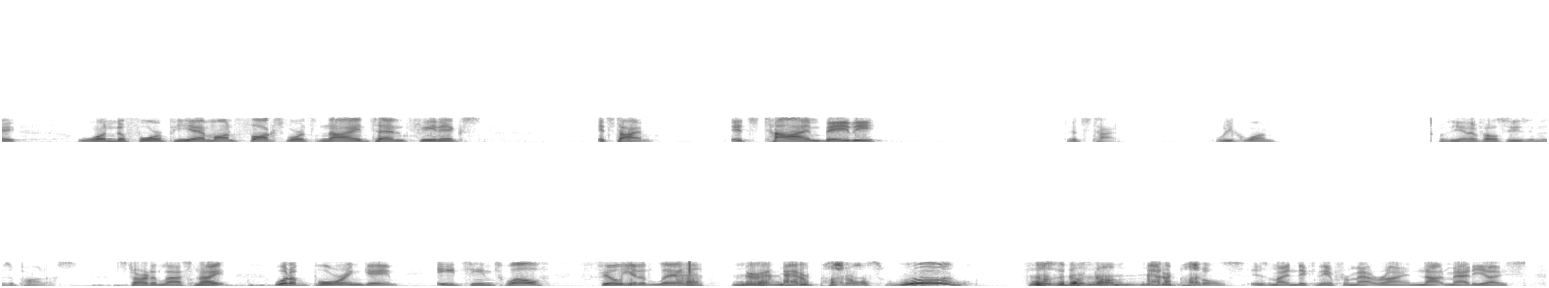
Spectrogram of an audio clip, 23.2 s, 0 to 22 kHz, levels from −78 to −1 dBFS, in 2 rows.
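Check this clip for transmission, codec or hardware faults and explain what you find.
Two kinds of fault are present: processor overload crackle in two bursts, and a codec payload misread affecting the G.726 telephone-band speech.

Processor overload crackle, 4.46 to 5.32 s and 16.22 to 16.34 s: missed processing deadlines drop short slices, around 10 ms each, producing gritty, tearing crackle over the speech.

Codec payload misread, 16.64 to 20.59 s: the decoder reads the G.726 code words in the wrong bit order, burying the speech under harsh, rasping distortion until alignment returns.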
